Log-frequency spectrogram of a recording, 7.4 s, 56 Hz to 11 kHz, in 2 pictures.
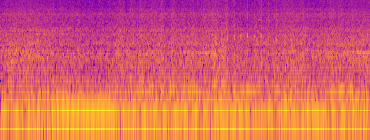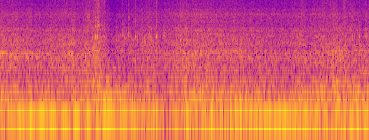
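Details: Internally stock LT1 V8 with about 70-80k miles and long-tube headers, idling then blipped: a sharp puffing tick on the firing beat, which was an exhaust leak at the rear driver's-side header port, fixed by tightening.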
